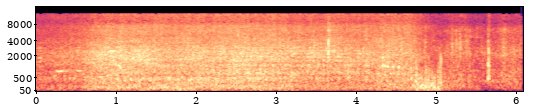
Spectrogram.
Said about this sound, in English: captures the terrifying moments a flash flood crashes into his neighborhood.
